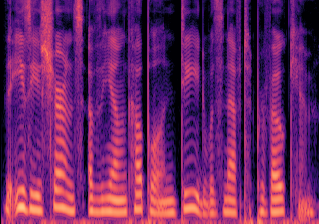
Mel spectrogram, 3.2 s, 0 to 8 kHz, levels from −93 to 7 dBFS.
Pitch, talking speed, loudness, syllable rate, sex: 175 Hz, 245 wpm, -17 LUFS, 7.2 syllables/s, female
